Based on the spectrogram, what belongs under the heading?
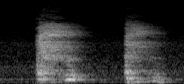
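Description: Two strong, deliberate coughs in a row, acted as a demonstration of the effective cough technique for clearing sputum.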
